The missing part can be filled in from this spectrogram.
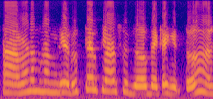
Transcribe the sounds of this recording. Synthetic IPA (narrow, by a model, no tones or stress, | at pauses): ɦaːmɛːɽɐmnɐmɐɡeɽut̪eɾklaːsid̪ːubeːkaːɡit̪ːuɐ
